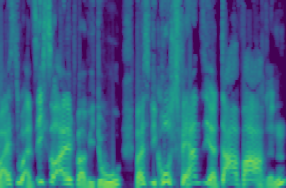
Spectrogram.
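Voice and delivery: slow, high, preachy fatherly lecturing tone. Retelling what he told a boy, the speaker does a mock-fatherly lecture. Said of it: "mein väterlichen Zeigefinger habe ich erhoben und gesagt".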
